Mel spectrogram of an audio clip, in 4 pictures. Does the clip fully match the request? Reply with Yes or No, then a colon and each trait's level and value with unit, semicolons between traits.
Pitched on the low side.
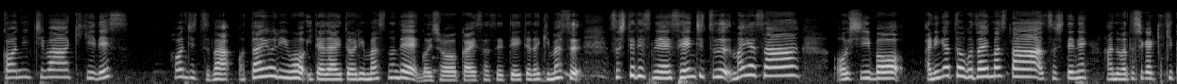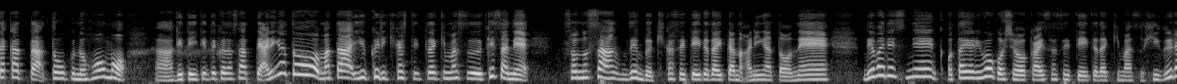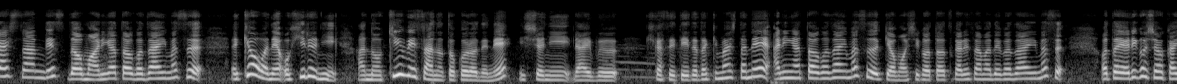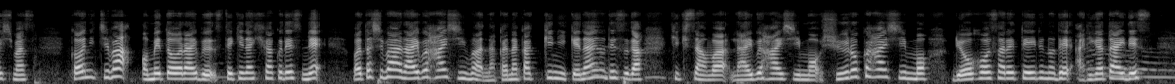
No: very high, 270 Hz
